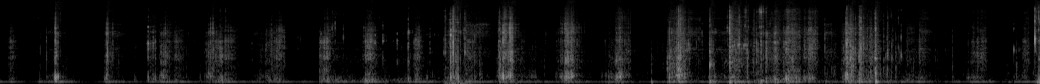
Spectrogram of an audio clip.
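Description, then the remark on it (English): Crisp kettle-cooked chips seasoned with cumin crunch in a quick, irregular series of sharp bites, mixed with the rustling crinkle of the chip bag, all over a faint steady low hum with no talking. “Kettle cooked chips.”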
